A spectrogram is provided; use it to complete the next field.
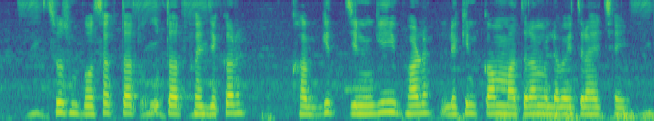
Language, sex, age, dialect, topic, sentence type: Magahi, female, 18-24, Western, agriculture, statement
